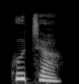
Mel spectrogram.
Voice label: "ಕೂಚ", Kannada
